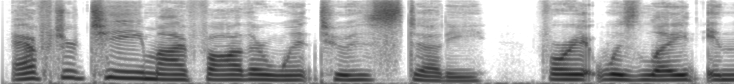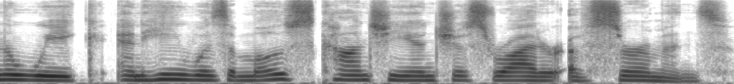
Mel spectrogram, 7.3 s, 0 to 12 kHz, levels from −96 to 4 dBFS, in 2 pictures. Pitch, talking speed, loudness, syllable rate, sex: 185 Hz, 195 wpm, -19 LUFS, 4.5 syllables/s, female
